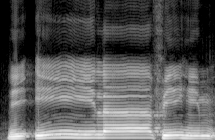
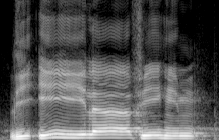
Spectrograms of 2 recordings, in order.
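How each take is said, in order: The two takes are said the same way.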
